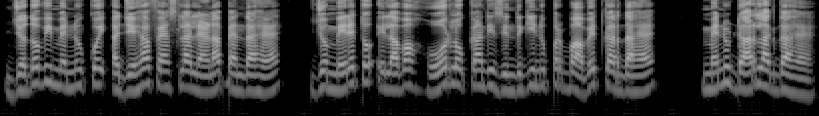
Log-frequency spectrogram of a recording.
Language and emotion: Punjabi, fearful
